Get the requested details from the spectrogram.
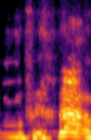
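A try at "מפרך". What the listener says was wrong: Ну, не от слова «фреха», «мафреха». Не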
